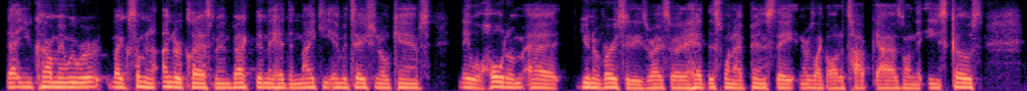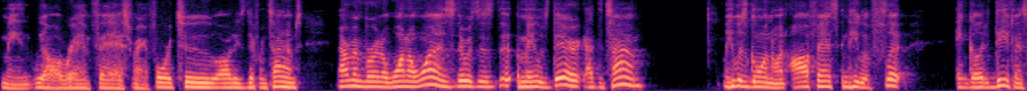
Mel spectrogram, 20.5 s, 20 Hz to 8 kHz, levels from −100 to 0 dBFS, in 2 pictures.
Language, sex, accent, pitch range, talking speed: English, male, American, 140-185 Hz, 260 wpm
